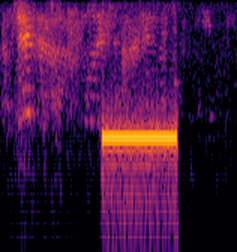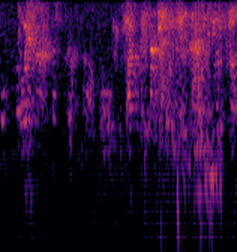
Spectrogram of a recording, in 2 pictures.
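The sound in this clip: A telephone ringback tone sounds once as a steady, mid-pitched, one-second beep while a call connects, with a voice talking before it and again after it.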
